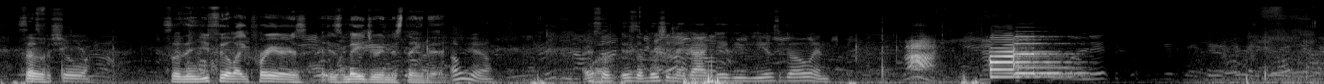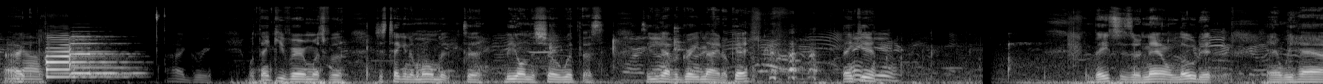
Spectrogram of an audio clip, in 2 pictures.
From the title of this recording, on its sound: Live from the field!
